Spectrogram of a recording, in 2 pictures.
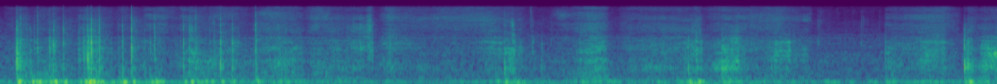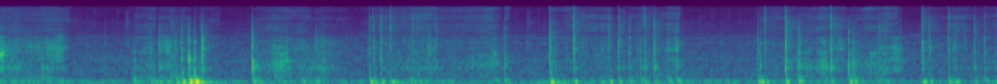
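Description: Long natural nails tap rapidly on the top surface of a flat, square, unfinished light wooden board or box lid. The result is a steady patter of short, dry, hollow wooden clicks over a low tone, mixed with light scraping and a few louder taps.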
